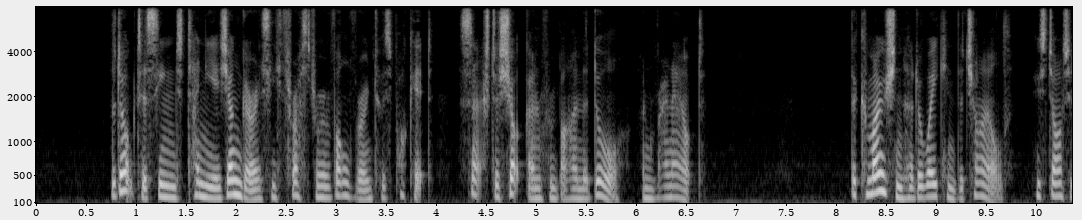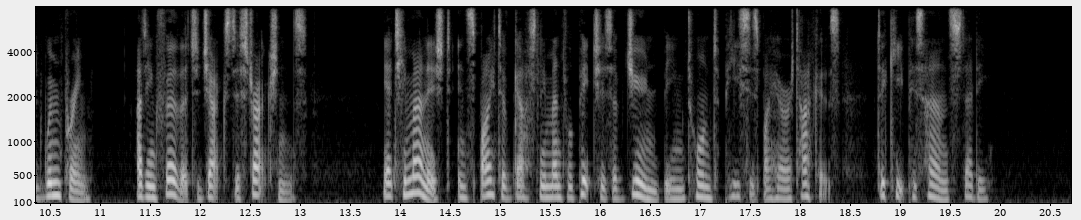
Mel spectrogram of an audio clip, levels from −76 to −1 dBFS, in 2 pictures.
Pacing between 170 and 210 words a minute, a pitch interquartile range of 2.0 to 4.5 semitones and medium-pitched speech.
Yes: average, 175 wpm; average, 4.0 semitones; medium, 165 Hz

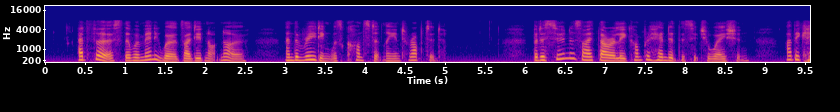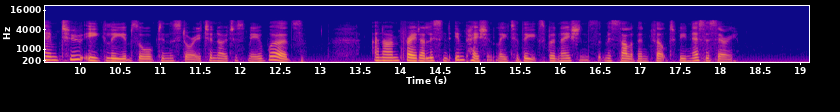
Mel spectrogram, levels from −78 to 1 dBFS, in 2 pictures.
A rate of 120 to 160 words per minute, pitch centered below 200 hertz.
No: average, 170 wpm; medium, 185 Hz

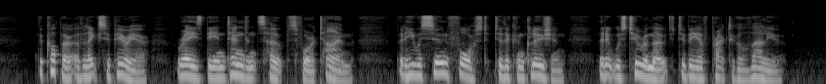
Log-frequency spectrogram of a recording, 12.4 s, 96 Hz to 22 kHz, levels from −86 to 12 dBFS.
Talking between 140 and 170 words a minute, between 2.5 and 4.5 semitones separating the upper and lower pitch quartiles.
Yes: average, 150 wpm; average, 4.0 semitones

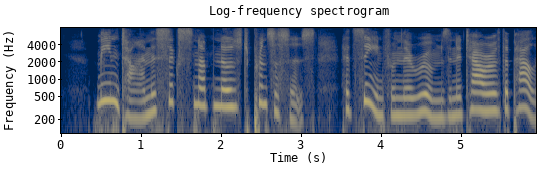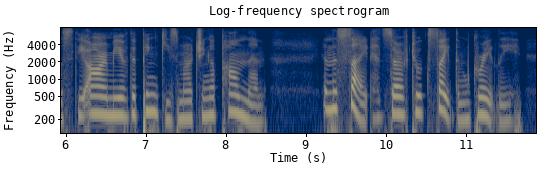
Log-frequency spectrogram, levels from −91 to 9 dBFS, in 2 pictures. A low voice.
No: very high, 250 Hz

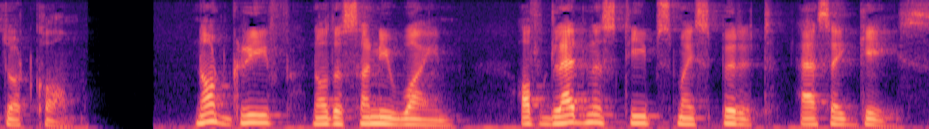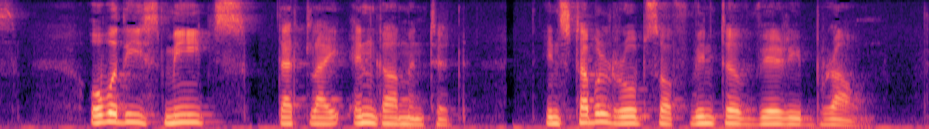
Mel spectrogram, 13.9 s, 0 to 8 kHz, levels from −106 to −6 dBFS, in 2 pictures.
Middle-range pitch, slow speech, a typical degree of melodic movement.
Yes: medium, 145 Hz; slow, 120 wpm; average, 3.6 semitones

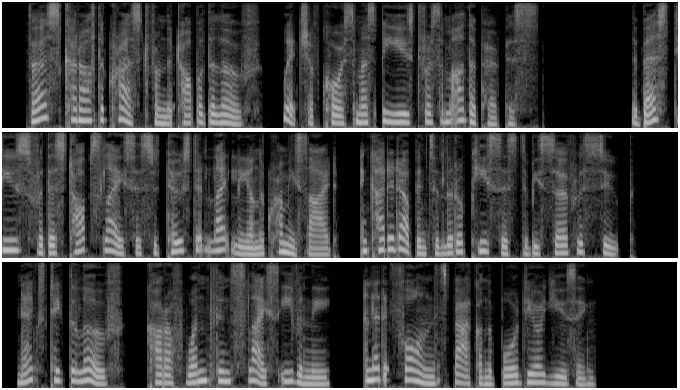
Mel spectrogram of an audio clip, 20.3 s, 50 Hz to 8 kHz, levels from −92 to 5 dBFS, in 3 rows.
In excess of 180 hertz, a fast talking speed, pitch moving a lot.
Yes: high, 190 Hz; fast, 215 wpm; wide, 5.7 semitones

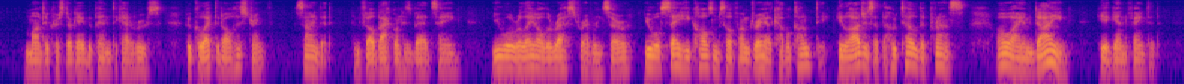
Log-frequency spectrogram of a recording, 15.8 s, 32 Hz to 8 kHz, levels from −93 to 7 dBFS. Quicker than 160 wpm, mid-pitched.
No: average, 195 wpm; very low, 95 Hz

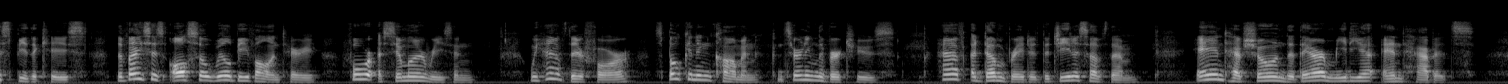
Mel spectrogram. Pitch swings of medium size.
No: wide, 9.0 semitones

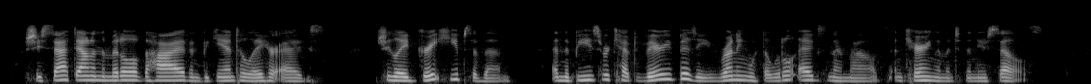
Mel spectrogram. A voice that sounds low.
No: medium, 175 Hz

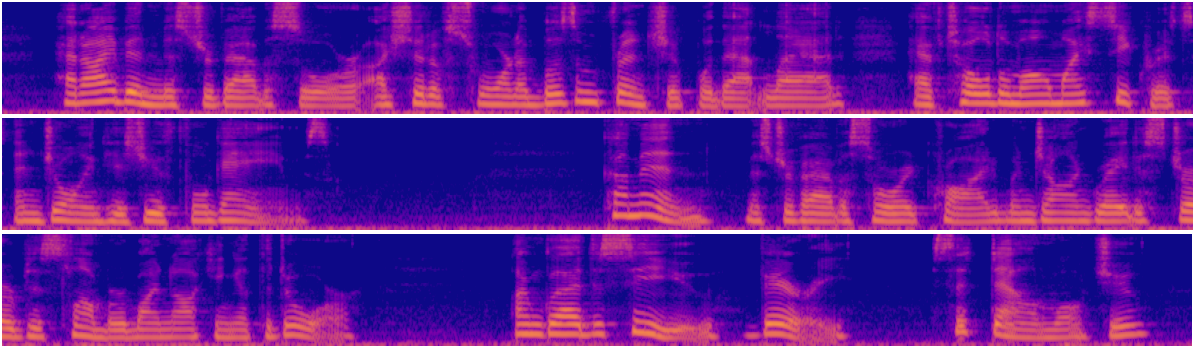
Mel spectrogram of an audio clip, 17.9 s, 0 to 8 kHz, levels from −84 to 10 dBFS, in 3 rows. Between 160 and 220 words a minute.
Yes: average, 180 wpm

